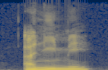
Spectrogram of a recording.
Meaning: 1. to animate (give something life) 2. to animate (give vigour) 3. to animate (draw animation) 4. to spur on
- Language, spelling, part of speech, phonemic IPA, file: French, animer, verb, /a.ni.me/, Fr-animer.ogg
